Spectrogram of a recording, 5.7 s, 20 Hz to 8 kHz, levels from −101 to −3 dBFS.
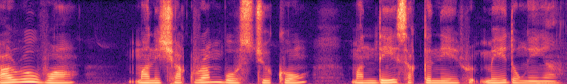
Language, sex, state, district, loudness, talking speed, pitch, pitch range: Garo, female, Meghalaya, West Garo Hills, -19 LUFS, 85 wpm, 195 Hz, 185-210 Hz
